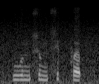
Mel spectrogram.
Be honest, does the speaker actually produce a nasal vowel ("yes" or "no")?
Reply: no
